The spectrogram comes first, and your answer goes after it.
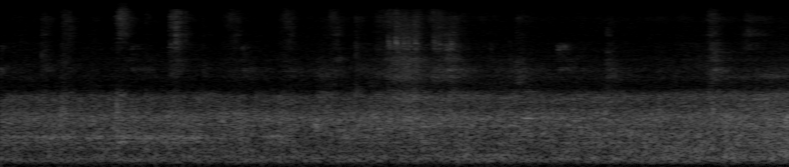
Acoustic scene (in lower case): residential area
